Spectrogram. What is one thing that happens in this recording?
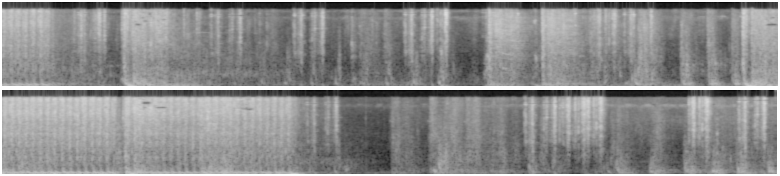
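Wooden and glassy building pieces clack rapidly into place.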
